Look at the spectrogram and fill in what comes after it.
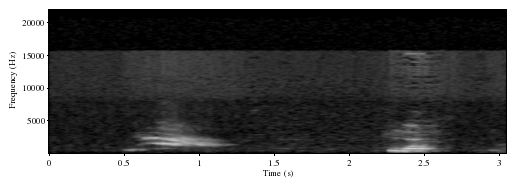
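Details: Six-week-old blenheim Cavalier King Charles Spaniel puppies, born November 14, 2022, in an indoor home puppy pen. Two short separate yelps: a high, falling, whiny cry, then a lower, squeakier yelp, with a quiet room around them.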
